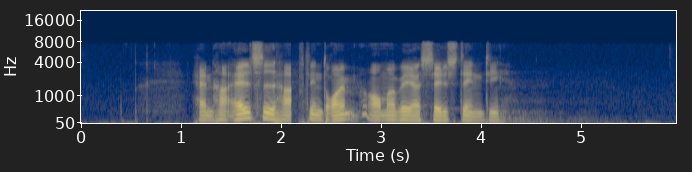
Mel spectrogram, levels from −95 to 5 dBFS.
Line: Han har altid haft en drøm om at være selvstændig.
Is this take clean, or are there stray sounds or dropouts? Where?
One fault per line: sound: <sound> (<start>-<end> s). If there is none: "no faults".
sound: dropout (2.1-2.2 s)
